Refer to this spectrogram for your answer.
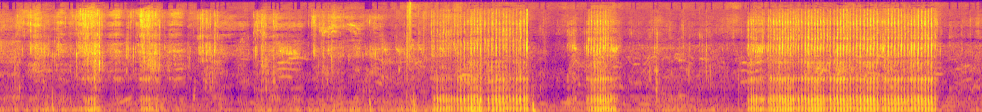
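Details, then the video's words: Snoring pig that is also eating, heard first as a soft rustling murmur and then as heavy, low, harsh breaths of one to two seconds, the last one long and hissing. "LISTEN TO PIG EATING AND SNORING SOUNDS"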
